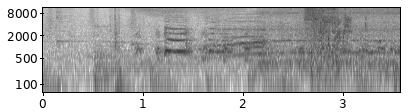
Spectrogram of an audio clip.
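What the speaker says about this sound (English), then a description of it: "You see live chickens whose wings and legs are being cut endlessly." Live chickens cluck in the game Limbus Company, a grim scene of fowl whose wings and legs are being cut; several birds make scattered, overlapping clucks and squawks at close range, with a busy mechanical background.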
